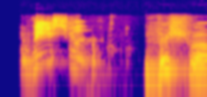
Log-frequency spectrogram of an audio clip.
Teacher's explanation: ये बीच में जो आता है तालव्य शकार हलंत है आधा है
